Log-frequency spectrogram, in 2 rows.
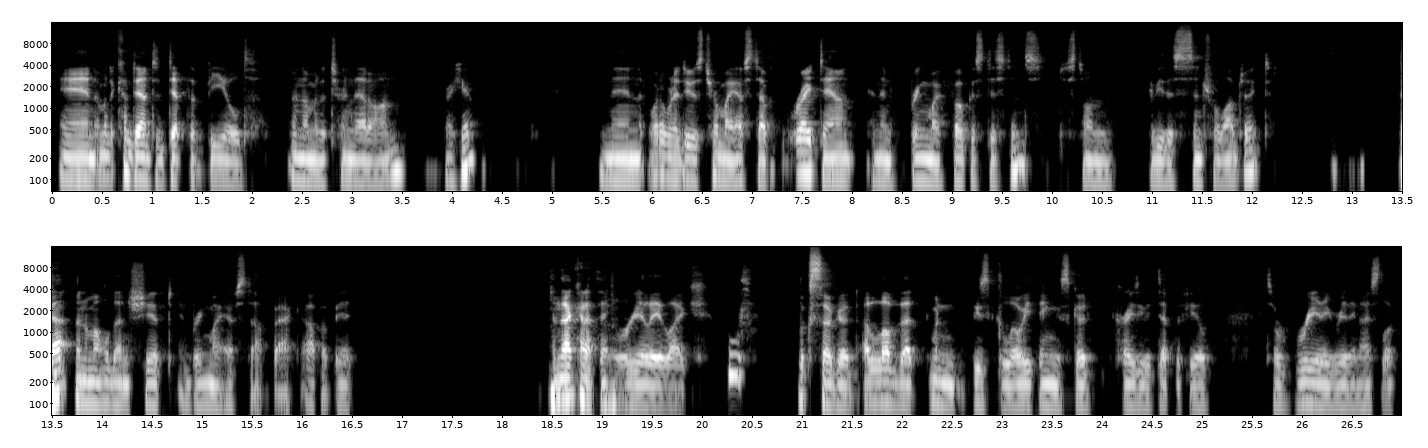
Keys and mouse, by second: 4.1 click, 4.4 click, 6.2 click, 7.6-12.6 drag, 13.4-14.6 shift+drag, 14.6-18.1 shift+middle drag, 18.9 ctrl+space.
